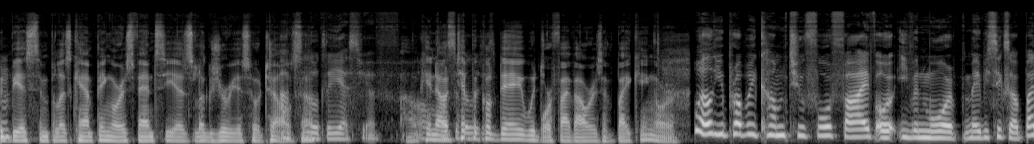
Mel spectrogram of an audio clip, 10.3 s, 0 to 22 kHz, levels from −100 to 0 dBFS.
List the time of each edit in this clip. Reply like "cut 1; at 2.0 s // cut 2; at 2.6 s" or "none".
cut 1; at 5.4 s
